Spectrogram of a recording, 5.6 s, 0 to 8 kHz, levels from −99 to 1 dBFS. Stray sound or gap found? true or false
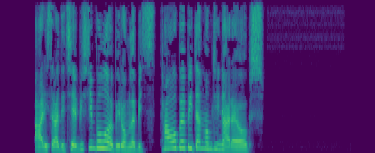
false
